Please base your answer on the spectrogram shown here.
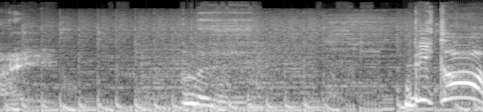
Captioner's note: grumble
